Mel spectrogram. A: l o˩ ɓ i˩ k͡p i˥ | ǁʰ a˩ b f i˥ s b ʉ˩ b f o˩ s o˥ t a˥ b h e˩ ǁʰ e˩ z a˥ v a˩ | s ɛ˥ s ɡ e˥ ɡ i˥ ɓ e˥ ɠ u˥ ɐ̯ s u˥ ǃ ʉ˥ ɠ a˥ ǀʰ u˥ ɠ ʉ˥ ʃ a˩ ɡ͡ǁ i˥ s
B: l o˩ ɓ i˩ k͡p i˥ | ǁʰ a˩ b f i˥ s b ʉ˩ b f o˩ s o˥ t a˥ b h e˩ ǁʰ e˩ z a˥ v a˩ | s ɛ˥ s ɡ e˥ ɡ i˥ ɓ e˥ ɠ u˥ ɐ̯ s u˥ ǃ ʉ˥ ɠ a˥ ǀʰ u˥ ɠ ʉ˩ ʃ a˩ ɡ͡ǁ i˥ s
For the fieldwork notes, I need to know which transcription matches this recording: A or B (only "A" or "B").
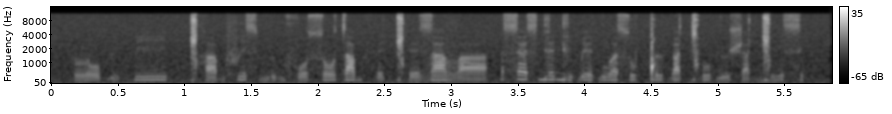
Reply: B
